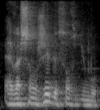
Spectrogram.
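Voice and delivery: ordinary talk, nothing marked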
